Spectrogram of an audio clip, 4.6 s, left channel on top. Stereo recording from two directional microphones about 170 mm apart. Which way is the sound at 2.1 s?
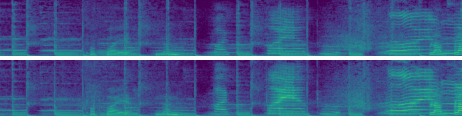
45° left (ahead or behind).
